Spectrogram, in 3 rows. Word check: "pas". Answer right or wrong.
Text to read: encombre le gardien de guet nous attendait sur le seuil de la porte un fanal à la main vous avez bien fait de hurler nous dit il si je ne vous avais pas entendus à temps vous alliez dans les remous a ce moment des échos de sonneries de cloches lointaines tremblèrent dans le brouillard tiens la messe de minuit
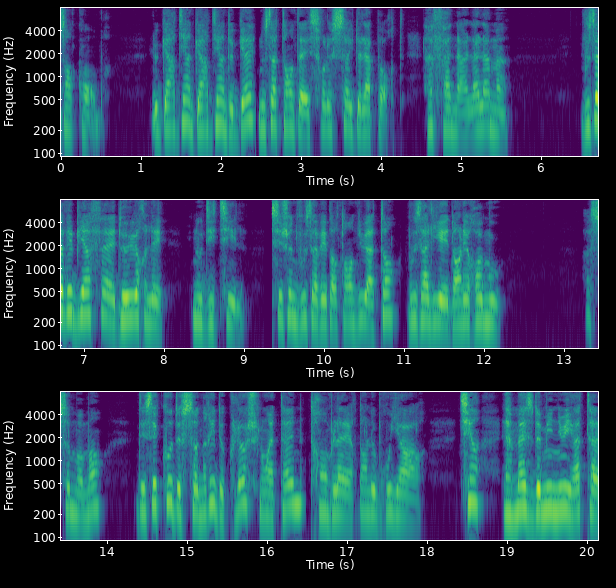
wrong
